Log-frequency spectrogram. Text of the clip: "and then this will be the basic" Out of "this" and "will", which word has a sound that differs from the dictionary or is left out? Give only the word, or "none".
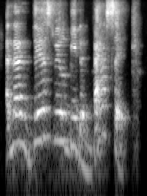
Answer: none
